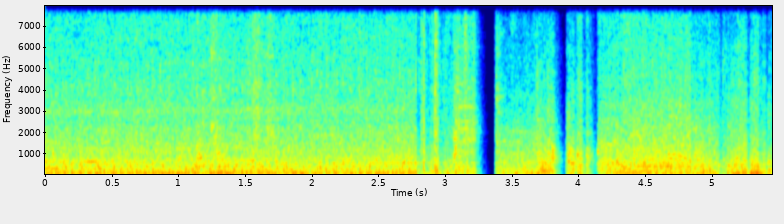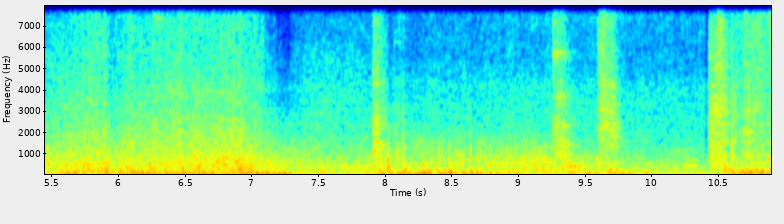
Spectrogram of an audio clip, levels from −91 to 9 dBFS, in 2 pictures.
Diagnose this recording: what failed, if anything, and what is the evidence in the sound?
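Gain pumping, at the input stage, runs through the whole recording. The background swells in each gap and ducks by about 5 dB under every loud sound. On the waveform the noise floor visibly rises and falls. The likely cause is input gain set far too high, with a fast limiter clamping each peak.

A long network dropout runs from 3.22 to 3.39 s. About 150 ms of fading buzz continues the last sound, then roughly 40 ms of silence, and the audio resumes with about 160 ms lost. A spectrogram shows a smeared, decaying band, then an empty gap. The likely cause is a network stall with the receiver concealing the loss.

Repeated packet loss (robotic sound) hits 3.81 to 4.16 s, with four gaps up to 93 ms and 59% of the span patched. It recurs at 5.06 to 5.48 s, with six gaps up to 23 ms and 23% patched. The spectrogram shows choppy, frozen harmonic slices.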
